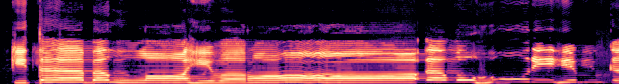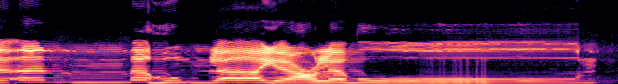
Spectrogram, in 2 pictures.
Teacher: ظہورہم کأنہم میں میم ساکن کے بعد حرف با اور میم کے علاوہ کاف آ رہا ہے تو یہاں پر اظہار شفوی کا قاعدہ ہوگا، یعنی میم ساکن میں ہم غنہ نہیں کریں گے · کتاب اللہ میں اسم جلالت اللہ عز و جل کے لام سے پہلے حرف پر زبر ہے تو یہاں پر اسم جلالت اللہ عز و جل کے لام کو پر یعنی موٹا پڑھا جائے گا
